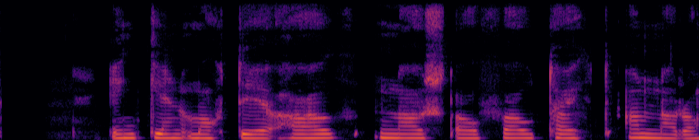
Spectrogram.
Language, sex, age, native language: Icelandic, male, 11, Icelandic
